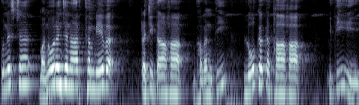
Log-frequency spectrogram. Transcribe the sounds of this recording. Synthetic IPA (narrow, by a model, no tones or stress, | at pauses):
punɐʃt͡ʃɐmɐnoːɾɐɲd͡ʒɐnaːɾt̪ʰɐmeːʋɐ | ɾɐt͡ʃit̪aːɦɐ̆bʱɐʋɐnt̪iloːkɐkɐt̪ʰaːɦɐ | it̪i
